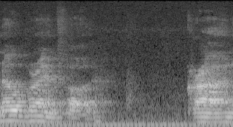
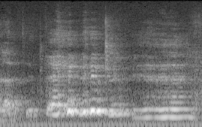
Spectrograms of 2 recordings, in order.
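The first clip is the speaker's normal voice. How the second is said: laughing; 8 semitones higher, 5 dB louder than usual. Real, not acted. Laughing through the retelling.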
